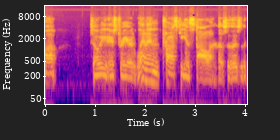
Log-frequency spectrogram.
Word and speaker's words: Trotsky: how do you pronounce it? Trotsky or what? How do you? – Trotsky. – Trotsky. Sorry. Sorry about that.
